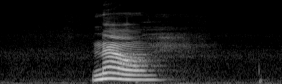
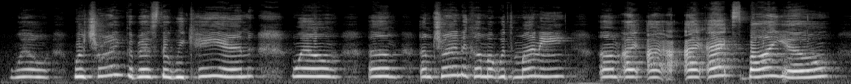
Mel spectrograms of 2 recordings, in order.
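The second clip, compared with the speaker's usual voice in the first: higher, drawn-out imitation of hedging; mock excuse-making; 8 semitones higher than usual. Retelling her excuse about the money, mock hedging. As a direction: stall through a retold excuse, pitched up.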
